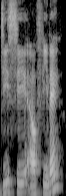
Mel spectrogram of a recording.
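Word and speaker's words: D.C. al fine: So this one is, well, you pronounce it DC al fine, and the DC stands for da capo, so more Italian.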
